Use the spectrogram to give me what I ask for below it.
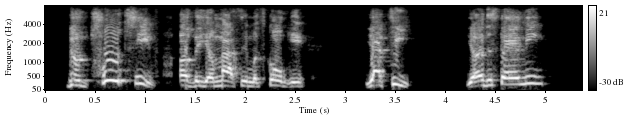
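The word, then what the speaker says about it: Yamasee: family the yamasi okay that's how you're pronounce it yamasi okay so down there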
